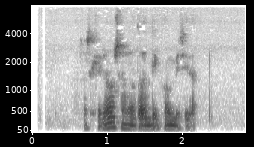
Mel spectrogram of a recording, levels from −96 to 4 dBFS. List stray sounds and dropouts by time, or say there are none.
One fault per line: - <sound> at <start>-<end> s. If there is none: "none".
none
